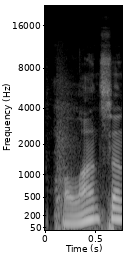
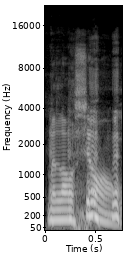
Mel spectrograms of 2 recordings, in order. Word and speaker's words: Melancon: to say it, and kind of told him the background, like it's French, and so then he started kind of overdoing it, like Melancon.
